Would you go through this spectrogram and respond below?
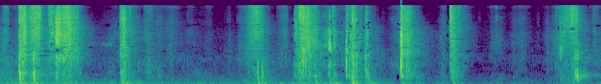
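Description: A deck of tarot cards is shuffled by hand in a series of crisp riffling and flicking bursts, close and clear, separated by brief quiet pauses.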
